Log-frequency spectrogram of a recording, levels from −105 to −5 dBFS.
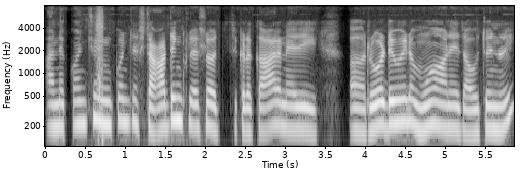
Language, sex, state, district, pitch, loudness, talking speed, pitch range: Telugu, female, Andhra Pradesh, Annamaya, 195 Hz, -20 LUFS, 165 wpm, 180-215 Hz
